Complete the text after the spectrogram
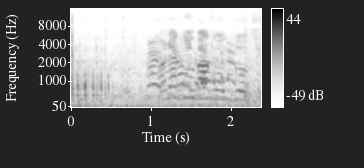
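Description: A young boy talks excitedly close by.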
